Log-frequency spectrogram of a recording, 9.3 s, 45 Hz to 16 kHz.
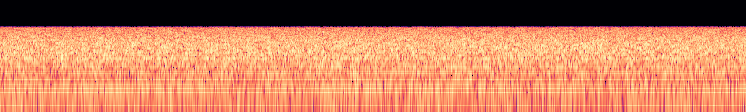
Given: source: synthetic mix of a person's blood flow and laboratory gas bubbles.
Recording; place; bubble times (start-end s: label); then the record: Doppler ultrasound of blood flow; subclavian vein
no bubbles
From the record:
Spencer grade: 0 (complete lack of bubble signals)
